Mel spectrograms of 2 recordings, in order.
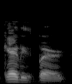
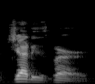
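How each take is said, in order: First: The word begins with a hard G sound. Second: The word begins with a J sound. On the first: The speaker calls it wrong. "Now I know what you're thinking" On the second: The speaker calls it right. "apparently you're supposed to pronounce it like a J"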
